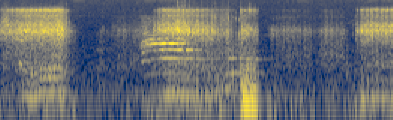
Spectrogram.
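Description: A congested cat with cat flu at an animal shelter snuffles and wheezes through its nose in a few raspy, breathy bursts, with a short strained meow in the middle, fairly loud with no one talking.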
